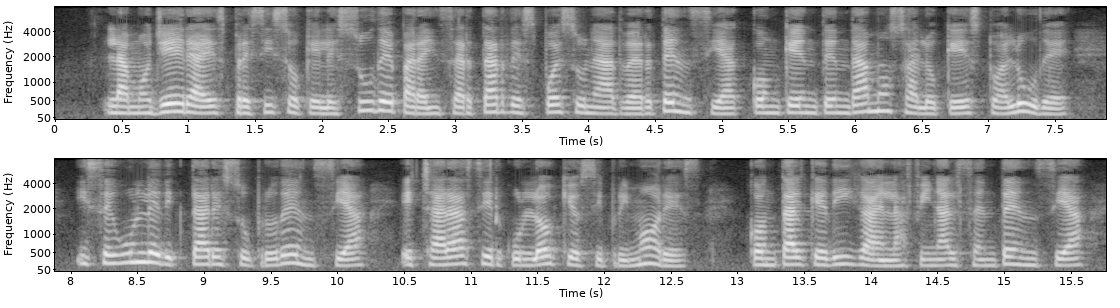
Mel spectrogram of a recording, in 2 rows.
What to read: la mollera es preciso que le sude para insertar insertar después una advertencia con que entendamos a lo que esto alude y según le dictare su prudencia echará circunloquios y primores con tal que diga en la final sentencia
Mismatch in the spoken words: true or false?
true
